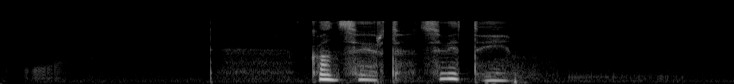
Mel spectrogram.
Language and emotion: Russian, sad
